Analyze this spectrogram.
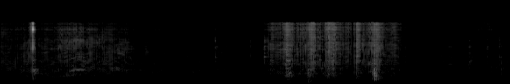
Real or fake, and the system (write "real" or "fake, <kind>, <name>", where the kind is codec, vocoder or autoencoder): fake, vocoder, BigVGAN v2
